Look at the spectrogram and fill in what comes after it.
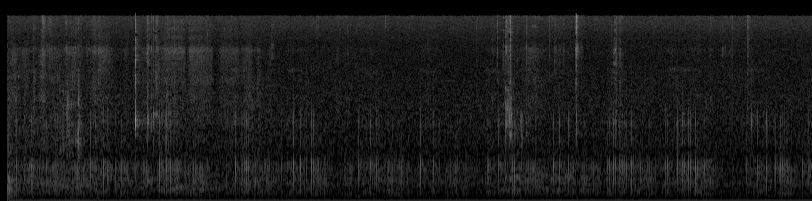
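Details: Calico cat purring while nuzzling a stick indoors, a soft, low, continuous rumbling purr in a quiet room, with faint rustles and small clicks.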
